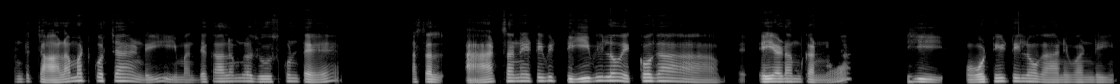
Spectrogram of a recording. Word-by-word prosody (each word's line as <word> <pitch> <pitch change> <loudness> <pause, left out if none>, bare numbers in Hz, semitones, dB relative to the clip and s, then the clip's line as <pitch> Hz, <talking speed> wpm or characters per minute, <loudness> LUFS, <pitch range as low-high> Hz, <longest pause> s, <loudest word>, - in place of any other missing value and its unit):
అంటే 125 +2 -10
చాలా 105 +2 +4
మటుకు 170 0 -1
వచ్చాయండీ. 155 -10 -1 0.2
ఈ - - -5
మధ్య 105 +3 -6
కాలంలో 145 +2 -1
జూసుకుంటే, 125 0 0 1.0
అసలు 120 -1 +1 0.3
యాడ్స్ 125 +8 +1
అనేటివి 160 +2 0 0.2
టీవీలో 150 +7 +4
ఎక్కువగా 160 +2 +2 0.7
ఎ - - -16 0.2
ఎయ్యడం 130 0 +5
కన్నా, 105 -2 -2 0.9
ఈ - - +6 0.5
ఓటీటీలో 145 +3 +2
గానివ్వండి, 110 0 -4
130 Hz, 100 wpm, -26 LUFS, 110-150 Hz, 1.0 s, ఈ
